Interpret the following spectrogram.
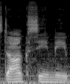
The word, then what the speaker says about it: Doxy: And so I am making this Doxy project as a representative of that. But also the fact that Doxy me rhymes with Proxy Teen is a whole another reason an additional reason for the the title, you know.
